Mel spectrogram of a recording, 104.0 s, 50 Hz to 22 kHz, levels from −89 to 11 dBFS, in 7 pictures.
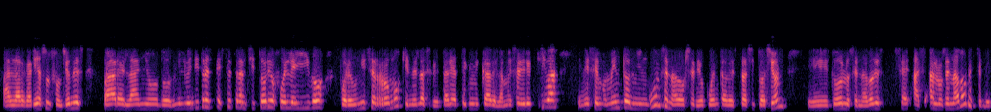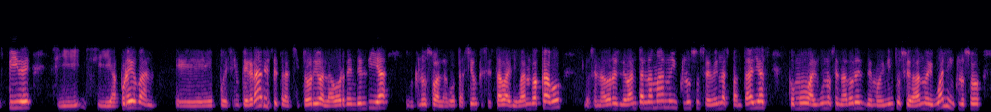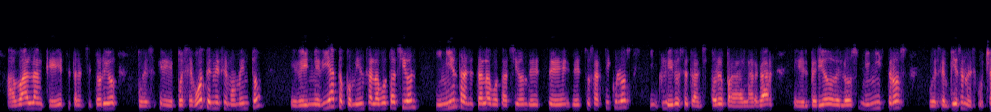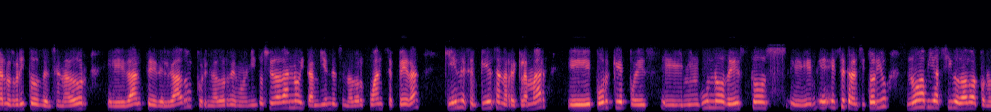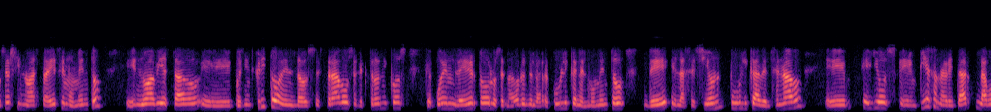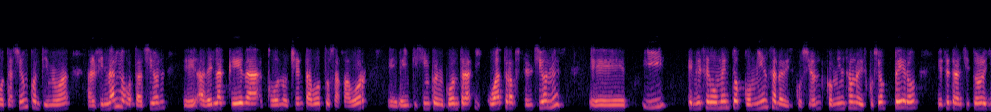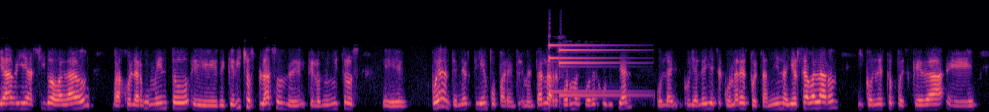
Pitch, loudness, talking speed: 185 Hz, -24 LUFS, 165 wpm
